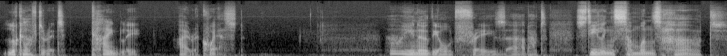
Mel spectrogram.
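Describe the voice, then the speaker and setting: A man playing a gentle, devoted butler in an intimate ASMR roleplay, soft-spoken, courteous and reassuring, with hesitant phrasing. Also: lowish voice, sing-song, slow pace, long pauses, no echo, studio quality, heavily acted. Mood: yearning, then musing. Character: gentle, devoted, polite butler attending to a master.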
